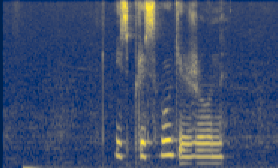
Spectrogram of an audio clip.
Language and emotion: Russian, sad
